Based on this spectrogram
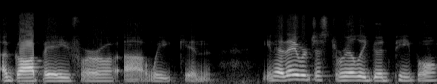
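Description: A woman with a fairly low pitch talks at a moderate pace. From Pittsburgh, Pennsylvania. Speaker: church volunteer youth leader. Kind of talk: interview. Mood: earnest, somber at times. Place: studio. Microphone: lapel.

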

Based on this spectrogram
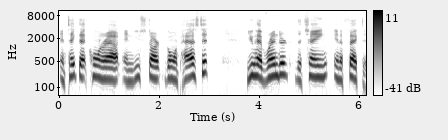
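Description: This man has a high-pitched voice. His tone is clear and smooth, slightly mellow.

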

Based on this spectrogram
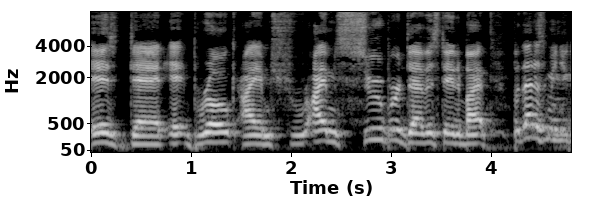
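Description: A man talks with ordinary pitch variation. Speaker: shaving product reviewer. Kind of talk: casual vlog chat. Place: home room.

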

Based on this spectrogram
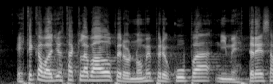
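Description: The tone is bright and sharp, with very wide pitch swings. The pace is very fast over a quiet background. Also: man. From Venezuela. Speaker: chess grandmaster streamer. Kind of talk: chess commentary while playing live. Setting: live stream with chat. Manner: animated. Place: home room. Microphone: headset.

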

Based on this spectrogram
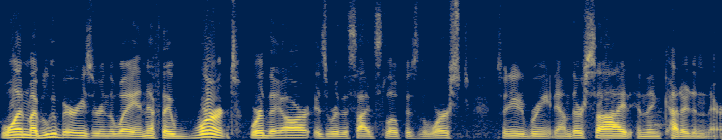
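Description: A man speaks at a very fast pace with fairly even intonation, in a dry sound with no echo. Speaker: DIY video host. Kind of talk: tutorial. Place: garden.

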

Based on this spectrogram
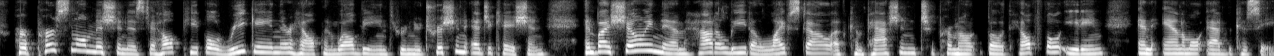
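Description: In a quiet background, a woman speaks with a dark, mellow tone at a medium pitch. Her intonation is lively and her pace moderate. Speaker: podcast host. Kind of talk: podcast introduction.

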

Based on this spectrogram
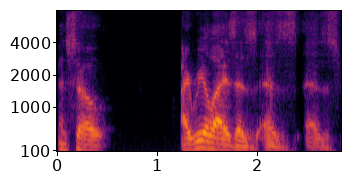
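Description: A man talks with lively intonation at a fairly low pitch. The background is quiet. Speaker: podcast host, dog trainer. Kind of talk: casual interview chat. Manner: halting, many repetitions. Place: home room. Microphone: video call.

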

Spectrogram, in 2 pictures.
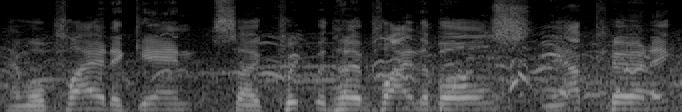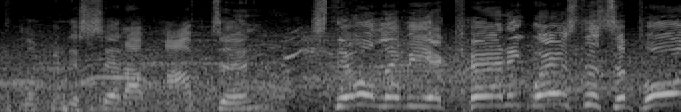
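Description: With noticeable background noise behind him, a man with a high pitch speaks at a fairly quick pace, with hardly any pauses and very wide pitch swings. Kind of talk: live sports commentary. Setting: stadium commentary.

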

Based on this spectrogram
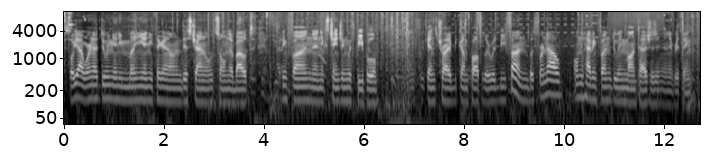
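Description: A man with a French Canadian accent, medium in pitch, fairly quick and fairly even in intonation, over noticeable background noise. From Quebec, Canada. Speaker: gaming YouTuber. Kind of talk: gameplay commentary with intro. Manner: hesitant, self-correcting.

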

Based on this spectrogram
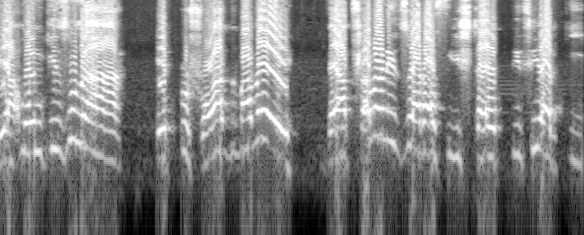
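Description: A high-pitched, cartoonish character voice speaks at a moderate pace. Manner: folksy, wry.

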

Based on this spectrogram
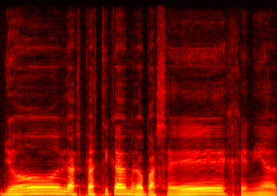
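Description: Very slowly, a man speaks in a dark, mellow tone. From Spain. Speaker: student; interviewee. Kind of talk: interview. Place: studio. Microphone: lapel.

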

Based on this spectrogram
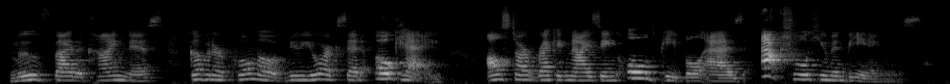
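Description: A woman speaks at a fairly slow pace in a quiet background. Room echo is audible. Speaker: comedy news host. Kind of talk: satirical news monologue. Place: home room.

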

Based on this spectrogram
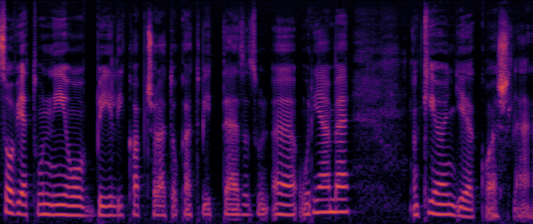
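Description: Her voice sits fairly low. Nothing can be heard behind her. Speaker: historian of fashion; podcast guest. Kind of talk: interview discussion. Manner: halting, hesitant. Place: studio. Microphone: studio mic.

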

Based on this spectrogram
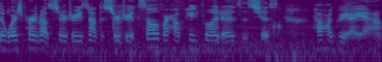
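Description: A woman talks very fast in a nasal, monotone voice of fairly low pitch. Noticeable background noise is present, and the sound is dry with no echo. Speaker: vlogger after nose surgery. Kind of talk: casual vlog chat. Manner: congested, nasal voice after nose surgery. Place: car. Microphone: phone near.

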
